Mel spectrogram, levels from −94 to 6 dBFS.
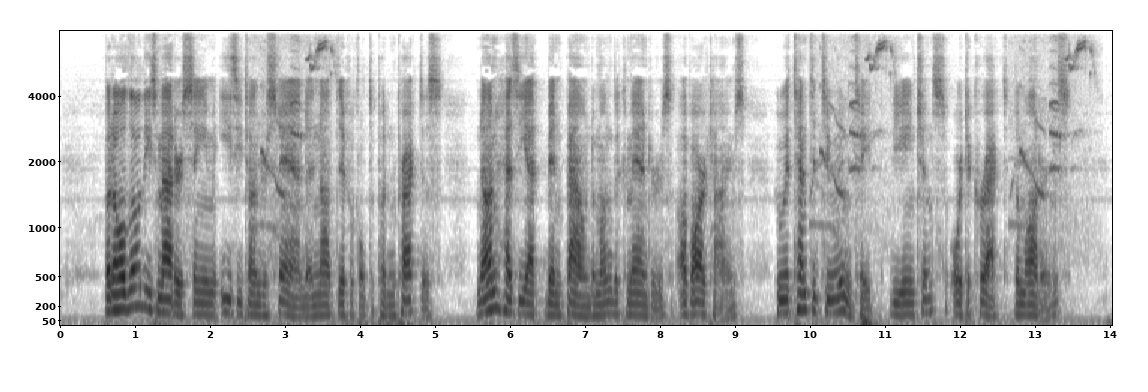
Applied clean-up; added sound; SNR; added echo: none; Bird; 14 dB; reverberation time 0.2 s.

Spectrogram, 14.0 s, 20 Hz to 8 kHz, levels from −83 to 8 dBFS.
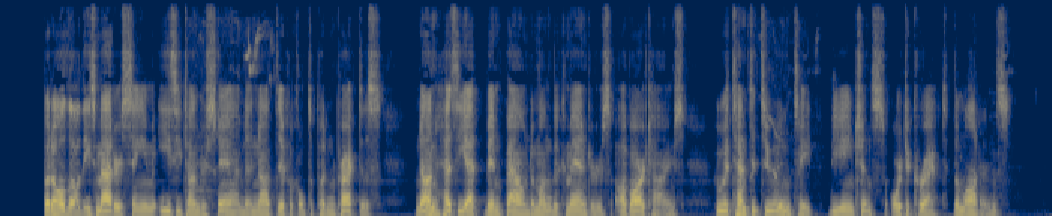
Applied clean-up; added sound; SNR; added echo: neural mask model DeepFilterNet 3.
